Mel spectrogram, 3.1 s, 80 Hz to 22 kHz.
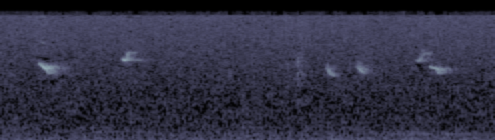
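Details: Young chicks at five days old, Lunenburg, Massachusetts, 2017: a few sparse, high, falling peeps about half a second apart over a low background hum.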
